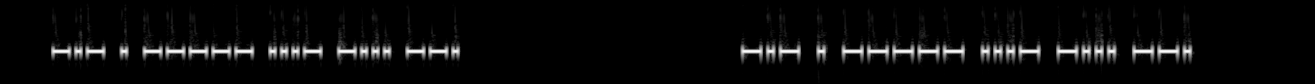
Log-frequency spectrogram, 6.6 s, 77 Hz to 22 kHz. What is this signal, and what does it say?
Morse code, heard as a keyed tone, about 34 wpm, 700 Hz. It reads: KE0VBG KE0VBG
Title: Speed Racing - USA Call Signs 28wpm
